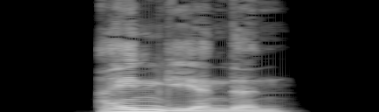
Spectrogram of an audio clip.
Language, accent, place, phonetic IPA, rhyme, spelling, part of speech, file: German, Germany, Berlin, [ˈaɪ̯nˌɡeːəndn̩], -aɪ̯nɡeːəndn̩, eingehenden, adjective, De-eingehenden.ogg
- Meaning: inflection of eingehend: 1. strong genitive masculine/neuter singular 2. weak/mixed genitive/dative all-gender singular 3. strong/weak/mixed accusative masculine singular 4. strong dative plural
